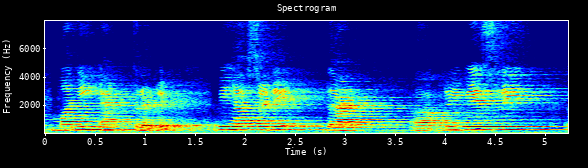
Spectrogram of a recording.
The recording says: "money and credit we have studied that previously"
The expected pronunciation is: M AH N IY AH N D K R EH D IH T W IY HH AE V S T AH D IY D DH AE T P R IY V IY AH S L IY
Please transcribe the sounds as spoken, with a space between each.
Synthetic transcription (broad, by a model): M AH N IY AH N D K R EH D IH T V IY HH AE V S T AH D IY D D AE T P R IY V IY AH S L IY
